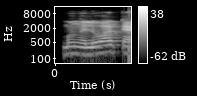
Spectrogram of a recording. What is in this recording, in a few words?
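"mengeluarkan", Malay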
